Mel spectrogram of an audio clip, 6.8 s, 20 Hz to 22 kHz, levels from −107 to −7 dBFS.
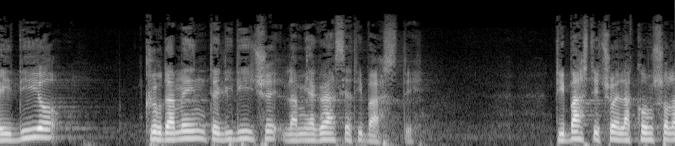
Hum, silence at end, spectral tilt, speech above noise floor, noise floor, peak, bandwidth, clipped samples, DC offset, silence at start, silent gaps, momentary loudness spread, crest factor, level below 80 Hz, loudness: none; 0 s; -6.5 dB/octave; 41 dB; -66 dBFS; -6 dBFS; 13.5 kHz; under 0.1%; under 0.1%; 0 s; none; 18 LU; 20 dB; -52 dBFS; -25 LUFS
